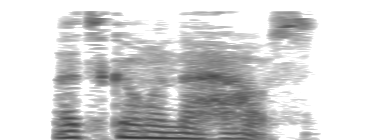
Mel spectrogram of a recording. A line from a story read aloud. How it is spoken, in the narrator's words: he said quietly, next to her ear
